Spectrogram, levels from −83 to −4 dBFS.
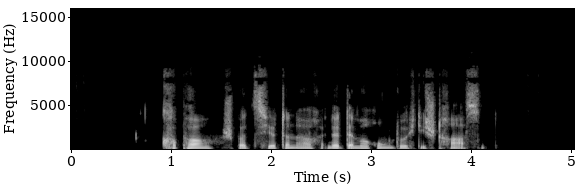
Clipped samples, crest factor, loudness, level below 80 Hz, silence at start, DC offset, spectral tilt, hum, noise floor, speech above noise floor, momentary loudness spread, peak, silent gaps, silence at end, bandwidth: under 0.1%; 24 dB; -27 LUFS; -58 dBFS; 0.9 s; under 0.1%; -5 dB/octave; none; -89 dBFS; 62 dB; 7 LU; -4 dBFS; none; 0.95 s; 9.6 kHz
